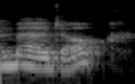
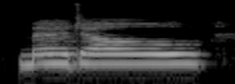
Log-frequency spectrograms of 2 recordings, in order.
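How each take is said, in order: First: The name ends with a hard k sound. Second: The name ends without a hard k sound.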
